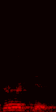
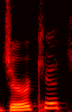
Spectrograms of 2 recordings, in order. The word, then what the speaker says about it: Jurkic: That's Durkic. Say hey, Durkic. Jurkic? Dur? That's a J. It's pronounced with a D.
